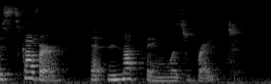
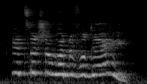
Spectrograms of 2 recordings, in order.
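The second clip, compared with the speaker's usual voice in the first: much higher, delighted; cheery lemur; 12 semitones higher, faster than usual. Acted. Lemur cheering Jim, high and delighted. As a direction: gush about the day.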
